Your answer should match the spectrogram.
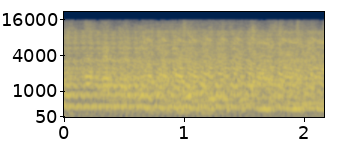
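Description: Electronic music sound effect from the event DJ, a dense layered burst of tones that cuts in abruptly and holds steady, played as a sting after a punchline.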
